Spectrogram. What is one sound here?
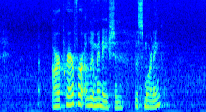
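A middle-aged woman speaks calmly into a microphone in a large echoing room.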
